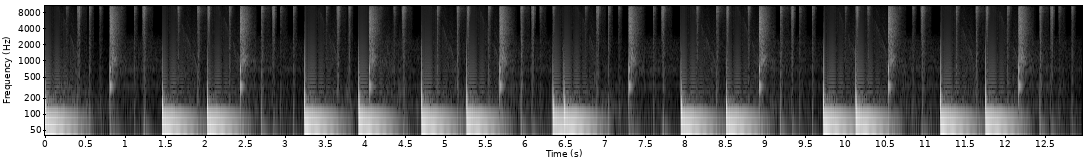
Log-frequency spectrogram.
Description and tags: uncl-fonk
drum electro funk
funk, groove, electro, machinedrum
